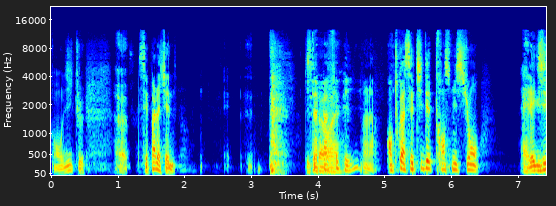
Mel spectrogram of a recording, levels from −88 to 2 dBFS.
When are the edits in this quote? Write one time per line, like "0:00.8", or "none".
0:01.1
0:03.0
0:05.0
